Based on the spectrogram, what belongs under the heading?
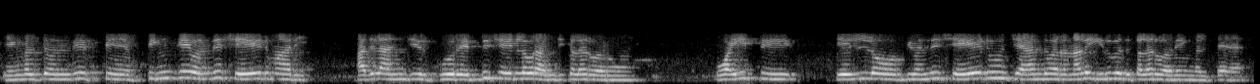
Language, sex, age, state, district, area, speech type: Tamil, female, 18-30, Tamil Nadu, Thoothukudi, urban, conversation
